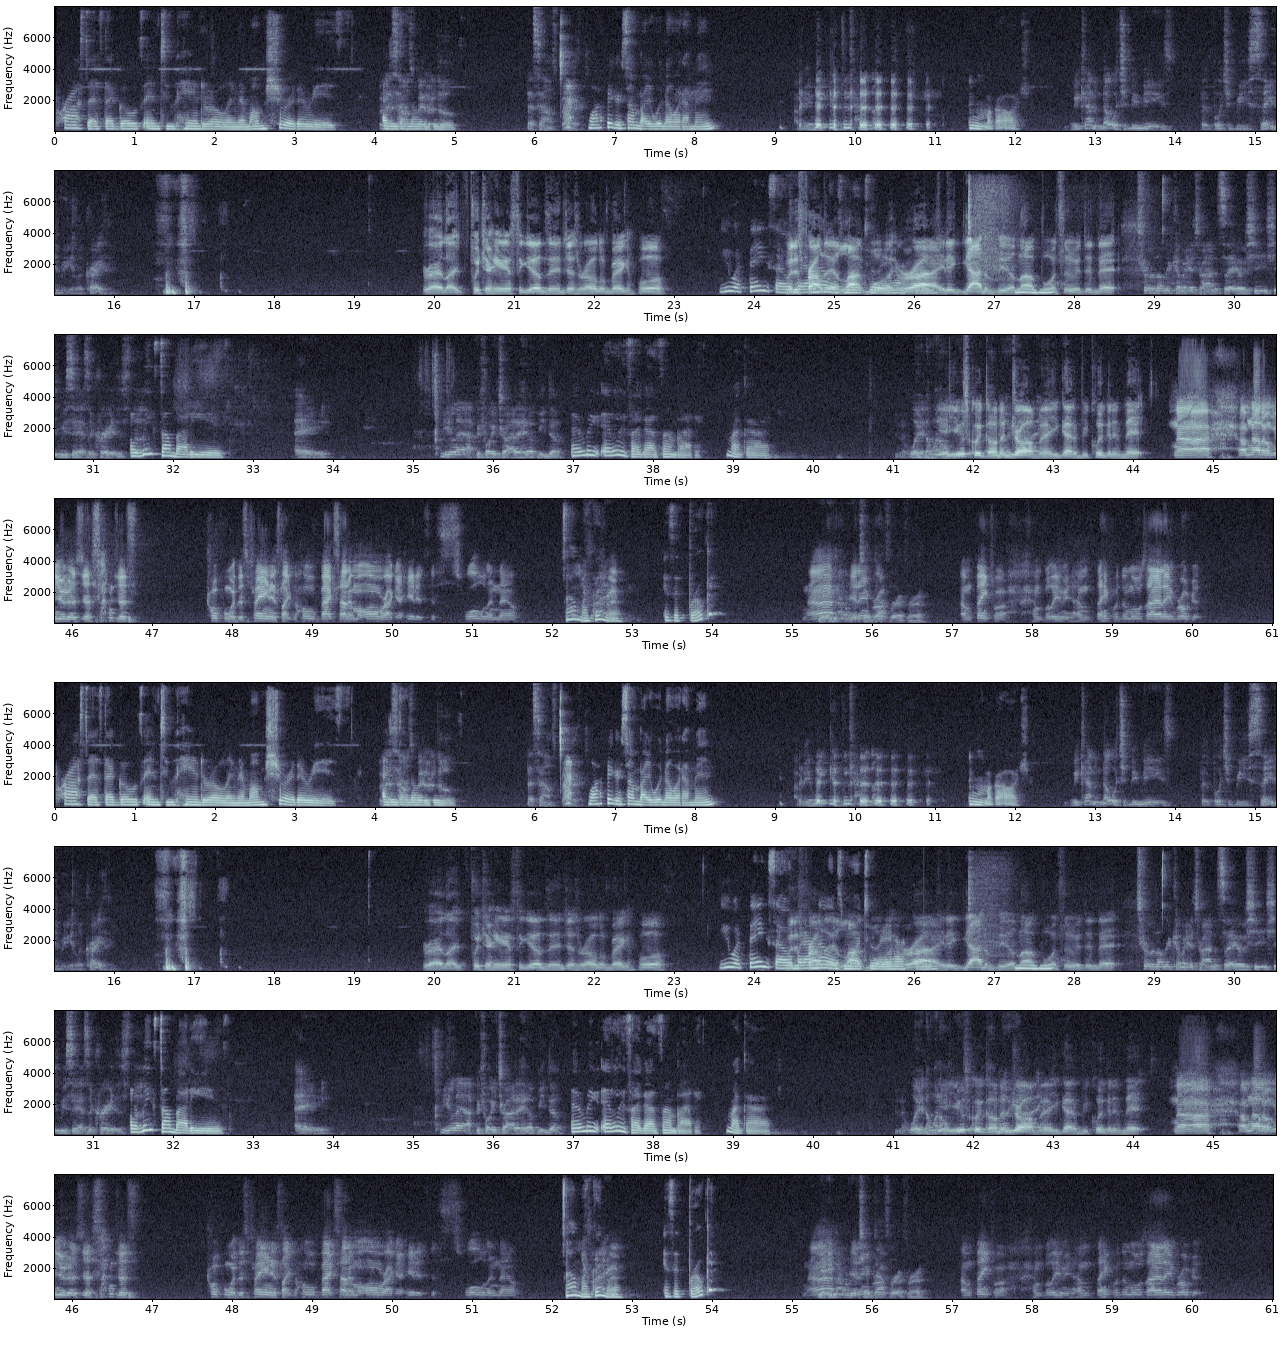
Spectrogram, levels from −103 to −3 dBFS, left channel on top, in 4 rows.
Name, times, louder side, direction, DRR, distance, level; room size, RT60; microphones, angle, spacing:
voice 1, 0.0-3.5 4.1-5.0 6.3-8.2 11.4-12.2 16.5-17.0 23.6-26.3 27.3-27.8 31.5-32.6 37.0-38.6 38.9-39.5 52.1-52.9 53.4-54.2, right 3 dB, 40° right, 0.5 m, -26 dB
voice 2, 4.1-5.0 5.9-6.6 9.2-10.4 12.7-14.0 14.3-16.0 28.8-31.7 33.5-34.0 35.4-36.9 41.0-43.0 52.4-52.8 55.3-56.7, equal, 20° right, 1.6 m, -38 dB
voice 3, 9.3-10.7 19.9-22.9 24.4-28.8 41.5-44.1, left 5 dB, 90° left, 0.6 m, -28 dB
voice 4, 26.7-27.3 27.7-27.9 28.2-28.3 35.1-35.4 39.3-39.5 44.5-46.8 47.7-51.6 52.2-52.8 55.1-56.2 57.1-60.1, left 5 dB, 45° left, 0.8 m, -33 dB
9.2 x 4.5 x 7.2 m
head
